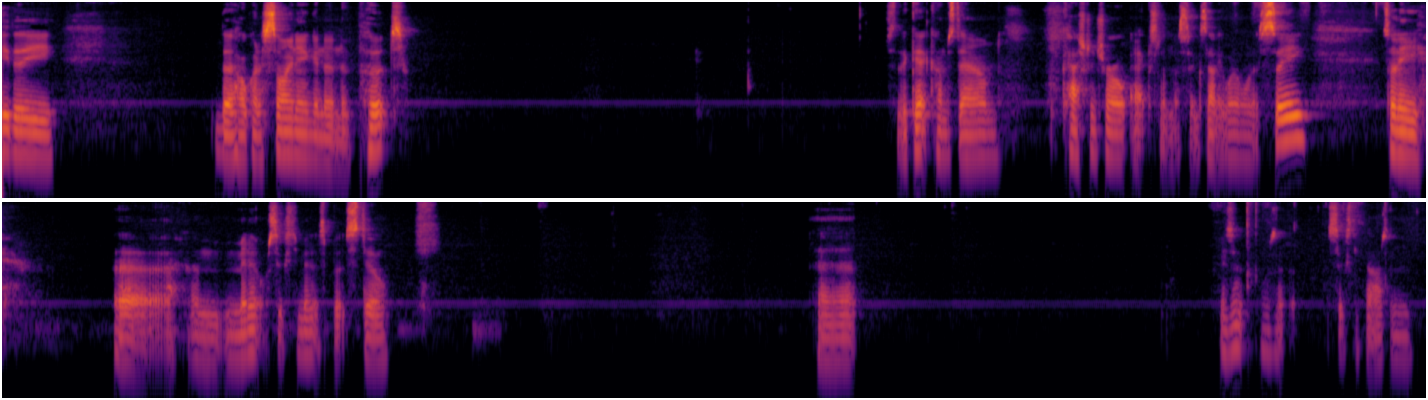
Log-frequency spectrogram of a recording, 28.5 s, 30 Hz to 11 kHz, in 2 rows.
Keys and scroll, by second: 26.7 super+space.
